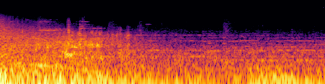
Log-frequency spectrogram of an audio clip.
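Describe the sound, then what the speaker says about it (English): Cannon artillery booms rumble across a Napoleonic battlefield in Napoleon Total War, deep low thuds and distant blasts rolling together in a continuous heavy barrage with no clear voices. "Yeah, Ross is definitely firing on his position."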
